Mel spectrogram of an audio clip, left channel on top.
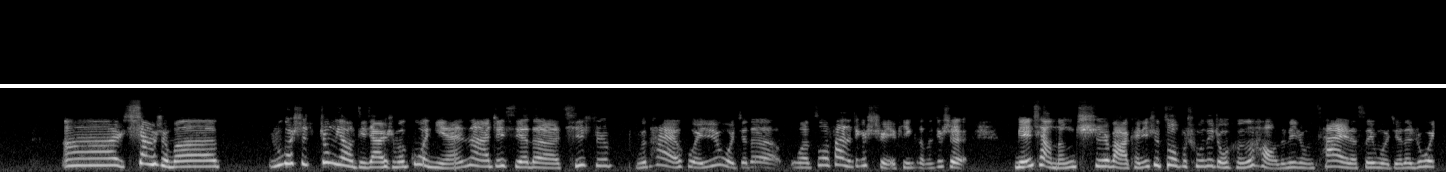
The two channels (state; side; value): silent; left; digital silence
